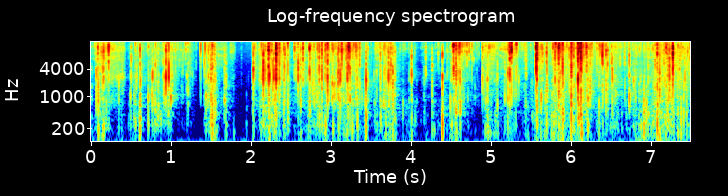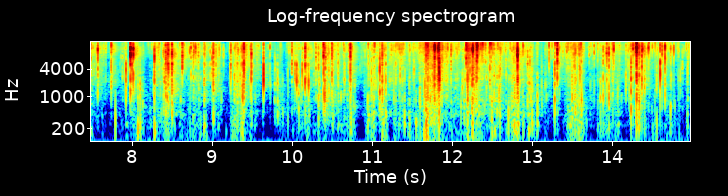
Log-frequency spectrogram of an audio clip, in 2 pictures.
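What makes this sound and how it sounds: Fingernails scratch and tap on the clear plastic film of a bag full of biscuits, producing a steady stream of quiet, bright crinkling and crackling. The sharp, dry ticks and rustles follow one another without pause, with almost no low end or lingering ring.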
